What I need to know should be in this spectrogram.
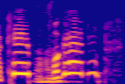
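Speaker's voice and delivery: wavering, very high-pitched, warbly voice. Retelling what a man said when he came in: warbly high-pitched voice. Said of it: "his warbly, like, high-pitched voice".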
